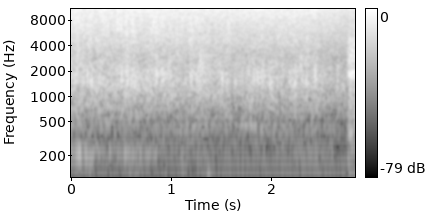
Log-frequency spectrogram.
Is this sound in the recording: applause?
yes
